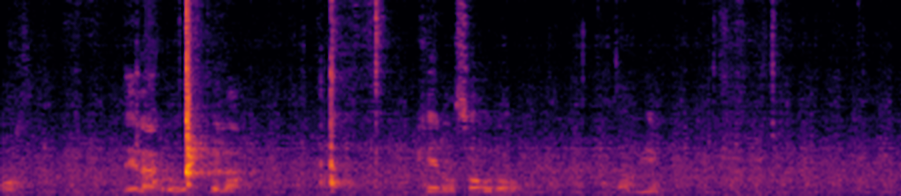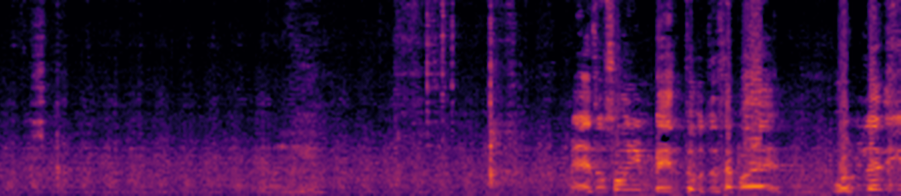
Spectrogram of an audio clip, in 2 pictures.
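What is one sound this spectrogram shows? A metal spoon scrapes food out of a pot.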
